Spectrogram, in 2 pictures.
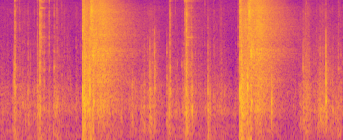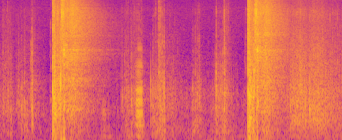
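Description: A nail gun fires with loud, sharp bangs and a hiss of air.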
